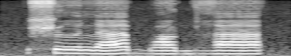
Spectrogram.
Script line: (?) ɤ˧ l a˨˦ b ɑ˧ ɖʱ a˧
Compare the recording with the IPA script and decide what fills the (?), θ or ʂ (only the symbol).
ʂ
